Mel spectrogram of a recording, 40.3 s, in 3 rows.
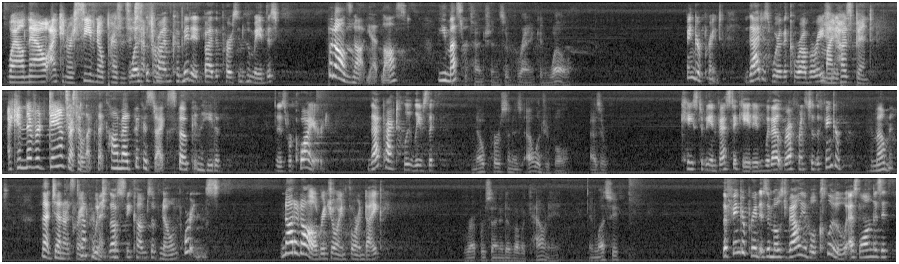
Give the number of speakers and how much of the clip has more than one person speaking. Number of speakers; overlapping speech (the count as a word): four, about 6%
